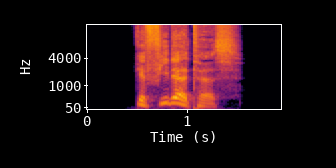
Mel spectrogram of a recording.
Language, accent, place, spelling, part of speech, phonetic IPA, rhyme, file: German, Germany, Berlin, gefiedertes, adjective, [ɡəˈfiːdɐtəs], -iːdɐtəs, De-gefiedertes.ogg
- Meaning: strong/mixed nominative/accusative neuter singular of gefiedert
